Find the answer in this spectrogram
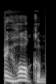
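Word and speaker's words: Holcomb: we GNA let hul be hul is your name spelled h o l c o m b yes God it's a classy name is it oh yeah you have a silent B well I was on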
